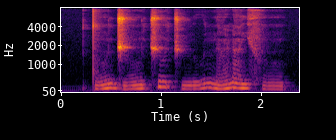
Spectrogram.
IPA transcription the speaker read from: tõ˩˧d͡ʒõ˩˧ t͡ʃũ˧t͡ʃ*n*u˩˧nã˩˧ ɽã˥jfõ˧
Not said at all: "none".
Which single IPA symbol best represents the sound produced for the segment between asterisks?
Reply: n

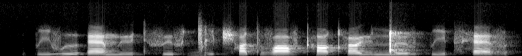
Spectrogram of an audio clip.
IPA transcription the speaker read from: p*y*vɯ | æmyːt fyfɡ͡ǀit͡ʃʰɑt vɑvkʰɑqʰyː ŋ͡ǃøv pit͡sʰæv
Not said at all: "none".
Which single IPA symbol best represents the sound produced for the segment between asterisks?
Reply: i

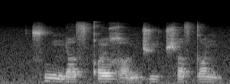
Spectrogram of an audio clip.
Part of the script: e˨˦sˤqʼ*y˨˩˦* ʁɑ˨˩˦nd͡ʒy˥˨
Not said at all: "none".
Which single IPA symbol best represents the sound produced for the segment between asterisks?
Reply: y˦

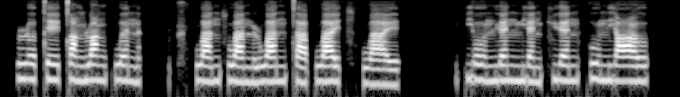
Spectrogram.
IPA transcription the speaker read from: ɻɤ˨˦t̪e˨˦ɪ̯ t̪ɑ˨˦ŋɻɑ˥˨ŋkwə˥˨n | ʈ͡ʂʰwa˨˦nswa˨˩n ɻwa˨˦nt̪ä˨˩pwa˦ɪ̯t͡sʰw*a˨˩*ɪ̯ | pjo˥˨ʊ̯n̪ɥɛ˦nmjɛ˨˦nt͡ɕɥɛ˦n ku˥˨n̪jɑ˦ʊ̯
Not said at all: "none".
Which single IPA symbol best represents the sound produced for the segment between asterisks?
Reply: a˨˩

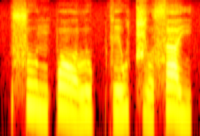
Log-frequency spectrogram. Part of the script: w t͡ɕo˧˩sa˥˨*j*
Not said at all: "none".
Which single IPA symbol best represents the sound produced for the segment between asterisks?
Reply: j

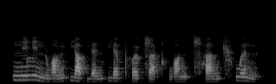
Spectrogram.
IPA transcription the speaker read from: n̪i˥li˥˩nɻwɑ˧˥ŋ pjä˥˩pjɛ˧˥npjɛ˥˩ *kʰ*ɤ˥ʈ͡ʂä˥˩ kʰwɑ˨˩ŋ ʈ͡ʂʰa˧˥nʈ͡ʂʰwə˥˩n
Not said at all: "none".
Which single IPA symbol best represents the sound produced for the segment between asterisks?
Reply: pʰ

